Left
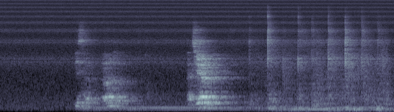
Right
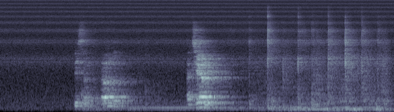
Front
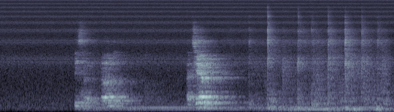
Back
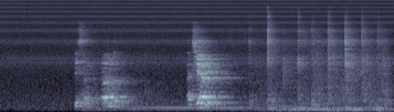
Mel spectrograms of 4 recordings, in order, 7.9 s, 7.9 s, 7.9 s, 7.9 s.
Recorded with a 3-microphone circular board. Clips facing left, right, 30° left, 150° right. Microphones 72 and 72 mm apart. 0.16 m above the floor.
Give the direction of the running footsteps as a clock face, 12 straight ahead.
2 o'clock.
